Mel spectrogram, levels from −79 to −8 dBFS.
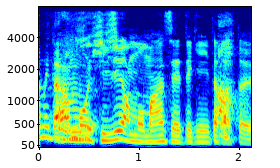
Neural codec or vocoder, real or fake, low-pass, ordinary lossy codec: none; real; 7.2 kHz; none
